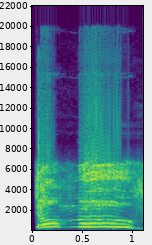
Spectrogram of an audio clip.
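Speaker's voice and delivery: high, loud yell. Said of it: "I yell the dragon".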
